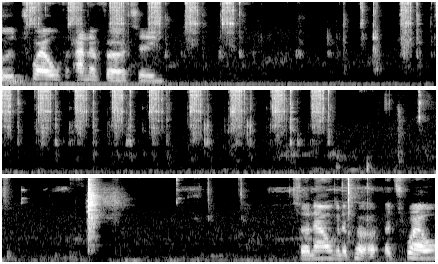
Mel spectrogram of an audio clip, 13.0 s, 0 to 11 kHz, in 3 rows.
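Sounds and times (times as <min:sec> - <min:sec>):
ratchet wrench clicking: 0:00.0 - 0:02.5, 0:03.3 - 0:07.7.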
